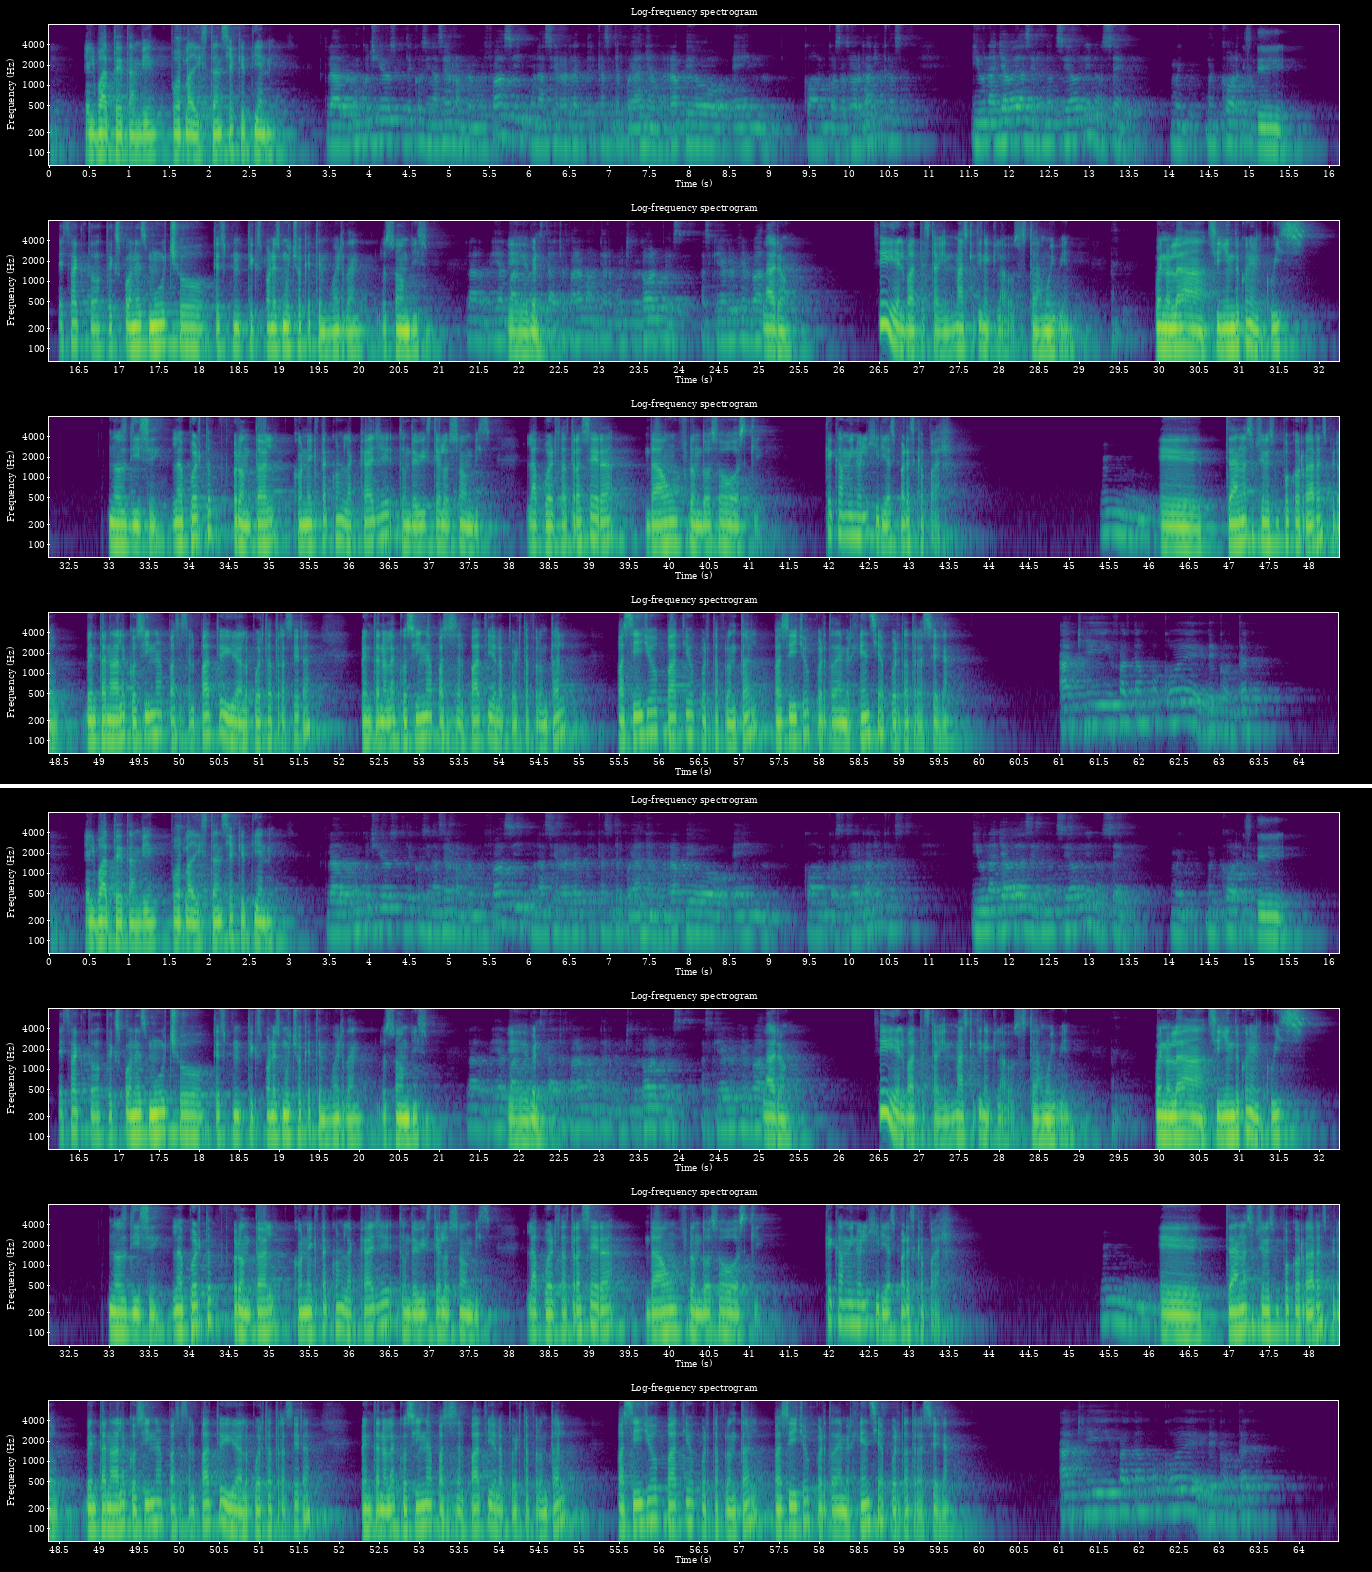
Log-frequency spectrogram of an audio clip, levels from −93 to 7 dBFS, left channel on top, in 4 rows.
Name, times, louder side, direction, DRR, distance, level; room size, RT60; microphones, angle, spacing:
voice 1, 0.4-2.8 15.1-15.4 16.2-20.8 21.9-22.3 25.0-25.4 26.5-28.9 30.0-31.8 33.0-34.3 34.6-37.7 38.2-39.3 39.7-41.1 42.0-43.5 46.1-46.7 47.0-48.5 48.8-51.7 52.3-54.8 55.5-59.7, equal, 5° left, 9 dB, 1.1 m, -20 dB
voice 2, 1.6-2.0 3.5-9.1 9.4-10.7 11.5-13.5 14.0-15.1 21.3-25.3 28.5-28.9 29.4-29.5 45.4-46.1 61.0-63.3, equal, 30° left, 6 dB, 5.2 m, -35 dB
29.0 x 19.0 x 8.9 m, 1.0 s
head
